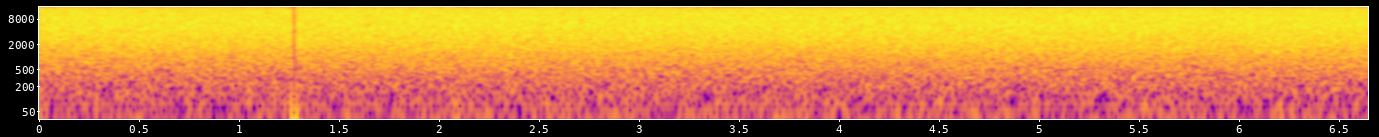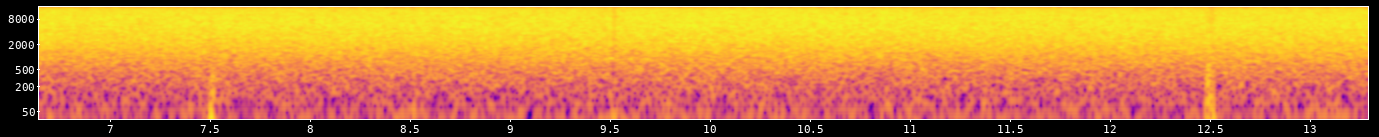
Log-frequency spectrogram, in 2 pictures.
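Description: Steady FM radio hiss from an Airspy software-defined radio receiver demodulating an empty frequency with no station, broken by about three faint clicks.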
